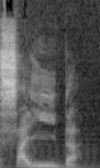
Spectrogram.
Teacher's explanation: I, na maioria das vezes, é semivogal, mas aqui o I ele está acentuado. E por estar acentuado, ele tornou-se um elemento tônico forte. Então, na palavra saída, nós temos aí a separação, porque o A ele é vogal, e o I, que é a expressão, o som mais forte, né?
